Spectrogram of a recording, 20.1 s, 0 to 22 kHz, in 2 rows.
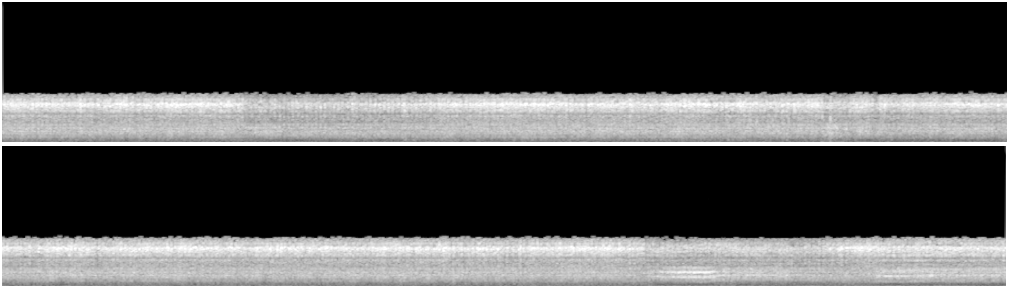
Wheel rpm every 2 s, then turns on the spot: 230, 230, 230, 230, 240, 230, 230, 240, 230, 230.
none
